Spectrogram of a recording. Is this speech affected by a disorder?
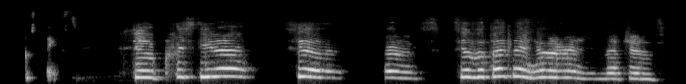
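Yes: cerebral palsy.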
